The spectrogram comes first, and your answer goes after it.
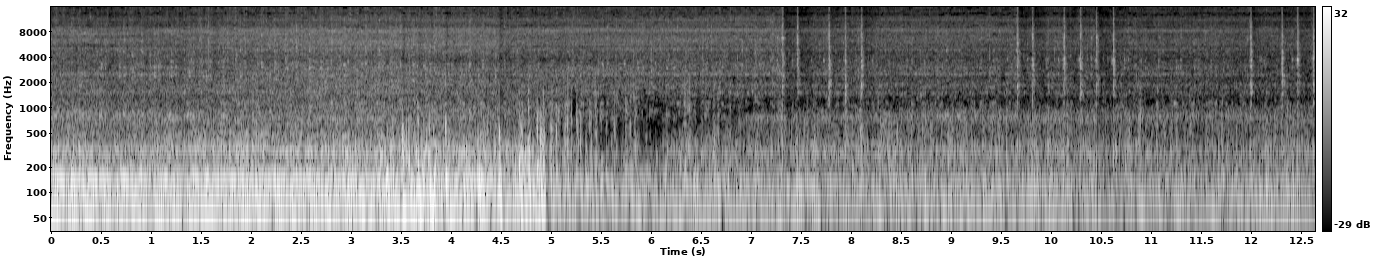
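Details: Chevy 350 V8 running rough and loud with a rapid ticking puff from an exhaust leak.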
